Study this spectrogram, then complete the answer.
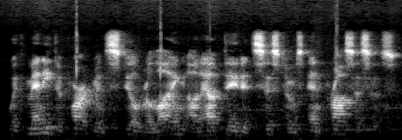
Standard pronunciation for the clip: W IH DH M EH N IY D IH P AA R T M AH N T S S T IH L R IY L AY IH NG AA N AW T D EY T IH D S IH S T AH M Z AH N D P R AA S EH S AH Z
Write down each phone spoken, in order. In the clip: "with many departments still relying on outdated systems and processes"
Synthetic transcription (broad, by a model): W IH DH M EH N IY D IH P AA R T M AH N T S S T IH L R IY L AY IH NG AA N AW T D EY T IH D S IH S T AH M Z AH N P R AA S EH S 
